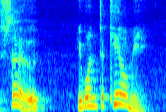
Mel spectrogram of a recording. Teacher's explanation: So, subimos en so, ¿no? Subimos donde está la palabra fuerte, porque es la única que está en este IP.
